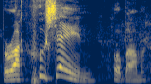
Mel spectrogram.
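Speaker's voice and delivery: slow, loud, drawn-out "Hussein"; "Hussein" hammered in a slow radio-host sneer; stress on Hussein. Retold or imitated. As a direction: lean hard on "Hussein" like a talk radio host. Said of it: "He used to go".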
